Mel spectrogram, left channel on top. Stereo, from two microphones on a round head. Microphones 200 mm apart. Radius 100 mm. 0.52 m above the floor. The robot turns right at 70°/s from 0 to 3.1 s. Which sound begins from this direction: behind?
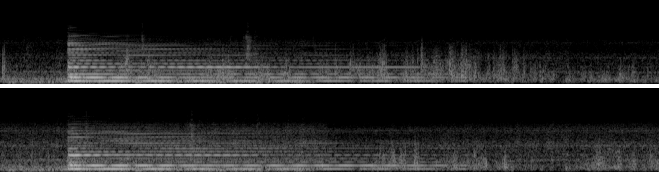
A piano, at 0.7 s.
